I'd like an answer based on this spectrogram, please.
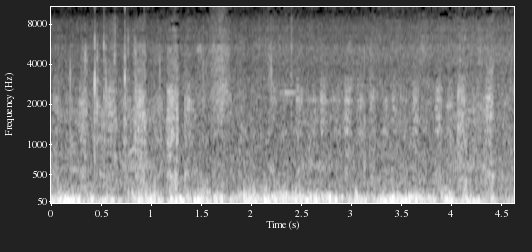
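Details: Cane Corso at a temperament testing ground, breathing in quick rhythmic panting bursts, relaxing after the tests; steady breathy huffs continue throughout with faint background noise.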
